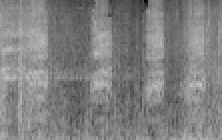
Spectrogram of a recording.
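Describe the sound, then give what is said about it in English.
A crow flies past with four harsh, rasping caws: one longer call followed by three shorter ones at a fairly even pace, over a steady background hiss. “He flinches as a crow flies past him.”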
